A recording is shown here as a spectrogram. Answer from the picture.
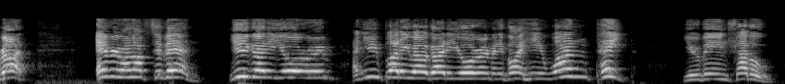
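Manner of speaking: mum cracking it. Retold or imitated. Cross mum sending her sons to bed, high angry scolding. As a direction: order the kids off like a fed-up mother. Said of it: "Mum, she cracked it".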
